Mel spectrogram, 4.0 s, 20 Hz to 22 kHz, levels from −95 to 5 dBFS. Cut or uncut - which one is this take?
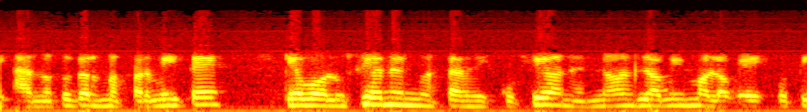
cut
